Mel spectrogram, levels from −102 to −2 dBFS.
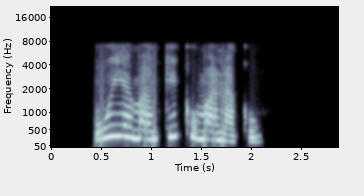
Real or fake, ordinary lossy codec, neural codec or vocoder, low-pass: real; Opus, 32 kbps; none; 7.2 kHz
